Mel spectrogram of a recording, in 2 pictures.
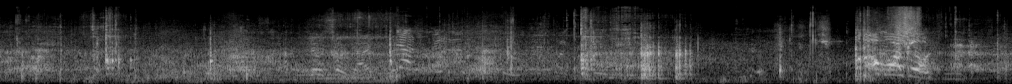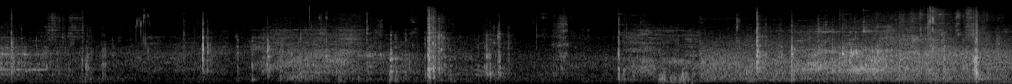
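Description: Scooter wheels roll and clatter on concrete.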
